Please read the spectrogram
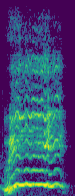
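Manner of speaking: high squealing wee; pig squeal. Shown as a demonstration. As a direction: squeal like a piglet. Pig sound for toddler.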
